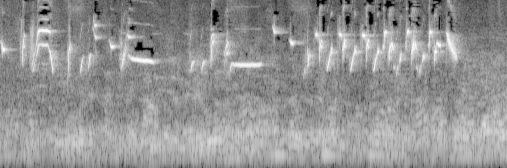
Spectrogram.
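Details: Goldfinch song in the authentic Wiidani style, made of high, quick twittering phrases mixed with clear drawn-out whistles and finished by a fast run of repeated sharp notes.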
